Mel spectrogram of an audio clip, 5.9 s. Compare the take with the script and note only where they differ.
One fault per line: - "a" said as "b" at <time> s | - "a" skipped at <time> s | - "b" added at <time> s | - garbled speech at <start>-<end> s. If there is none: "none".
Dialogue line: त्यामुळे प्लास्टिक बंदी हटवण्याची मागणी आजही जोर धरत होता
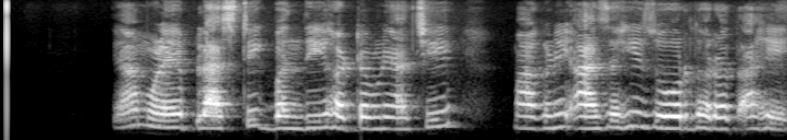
- "होता" said as "आहे" at 5.5 s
